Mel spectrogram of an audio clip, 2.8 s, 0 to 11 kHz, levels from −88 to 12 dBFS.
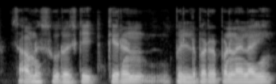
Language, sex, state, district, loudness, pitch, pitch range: Kumaoni, male, Uttarakhand, Tehri Garhwal, -17 LUFS, 105 Hz, 100-110 Hz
